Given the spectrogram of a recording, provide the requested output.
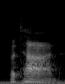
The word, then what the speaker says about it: baton: could o the Baton baton yeah I said baton that's uh the British pronunciation from listening to too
